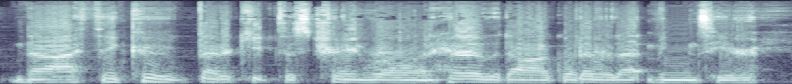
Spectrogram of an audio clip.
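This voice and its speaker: A man playing in a tabletop game, easygoing and quick to laugh. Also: mid-range voice, flat delivery, faint music behind. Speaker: player. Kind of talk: casual tabletop banter.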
